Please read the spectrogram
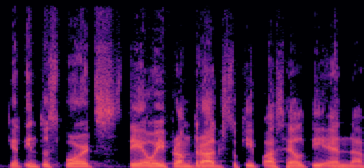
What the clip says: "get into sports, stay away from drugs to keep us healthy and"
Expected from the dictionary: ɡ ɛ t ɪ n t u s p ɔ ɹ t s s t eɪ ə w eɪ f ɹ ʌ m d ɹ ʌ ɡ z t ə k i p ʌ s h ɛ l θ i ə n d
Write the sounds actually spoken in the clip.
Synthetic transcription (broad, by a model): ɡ ɛ t ɪ n t u s p ɔ ɹ t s s t eɪ ə w eɪ f ɹ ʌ m d ɹ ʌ ɡ s t ə k i p ʌ s h ɛ l t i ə n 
